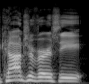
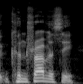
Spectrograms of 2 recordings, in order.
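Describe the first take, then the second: First: CONTROVERSY stressed on CON; first-syllable stress. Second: CONTROVERSY stressed on TROV; second-syllable stress. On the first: Co-host correcting himself, stressed CON-tro-ver-sy. Corrects his own earlier pronunciation. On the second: Co-host returning to his odd word, stressed con-TROV-ersy. Repeats earlier pronunciation, then corrects it. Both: Shown as a demonstration.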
